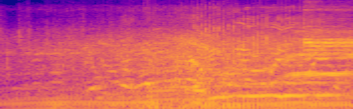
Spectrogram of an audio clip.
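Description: A motorcycle engine running and growing louder as it approaches, under a crowd of men shouting.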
